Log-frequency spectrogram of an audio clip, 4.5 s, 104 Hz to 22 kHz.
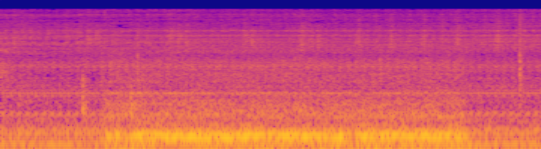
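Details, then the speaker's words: Boat's port Yamaha outboard that won't start: low steady groaning hum about three seconds with no firing; starter dragging from excessive voltage drop, meter showing about 11.5 V, cables suspected. "nothing didn't sound good either that was a weird noise look at the voltage drop it's got way too much"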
